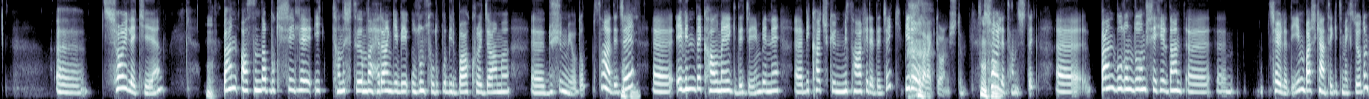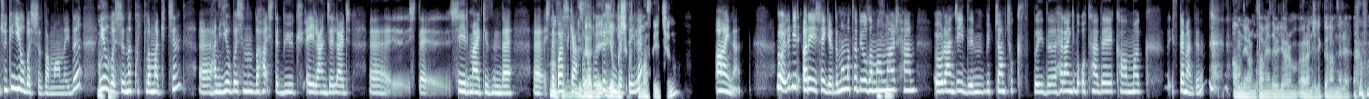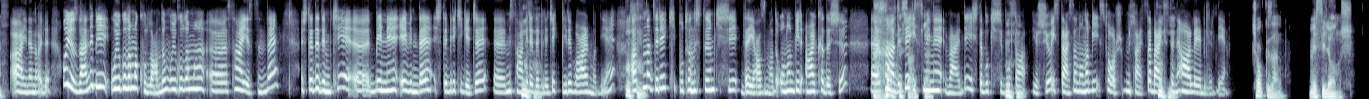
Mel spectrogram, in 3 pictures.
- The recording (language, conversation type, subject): Turkish, podcast, Hayatında tesadüfen tanışıp bağlandığın biri oldu mu?
- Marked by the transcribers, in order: tapping; other background noise; chuckle; chuckle; chuckle; "direkt" said as "direk"; chuckle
